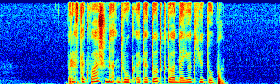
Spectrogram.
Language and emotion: Russian, neutral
